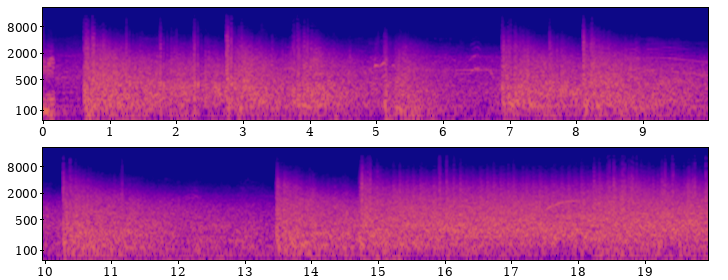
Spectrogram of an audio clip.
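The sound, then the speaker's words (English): Simulated cannon broadside from the ship HMS Britannia at Treasure Island, timed with demolition explosions along the Dunes property: a rapid series of deep, booming cannon-like shots and explosions overlapping in quick succession, each sharp onset followed by a long rumbling decay, loud and continuous with no speech. “Cannon shots from the ship were simulated to coincide with explosions along the Dunes property.”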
